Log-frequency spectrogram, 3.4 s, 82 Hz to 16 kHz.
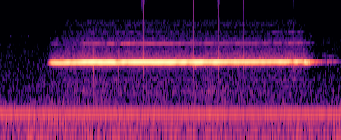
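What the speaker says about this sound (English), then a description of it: "what I'm going to do is whistle, and if I'm above 1500 hertz, the LED should come on" A single steady human whistle pitched above 1500 hertz, held loud and clear for about two and a half seconds over a constant low electrical hum.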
